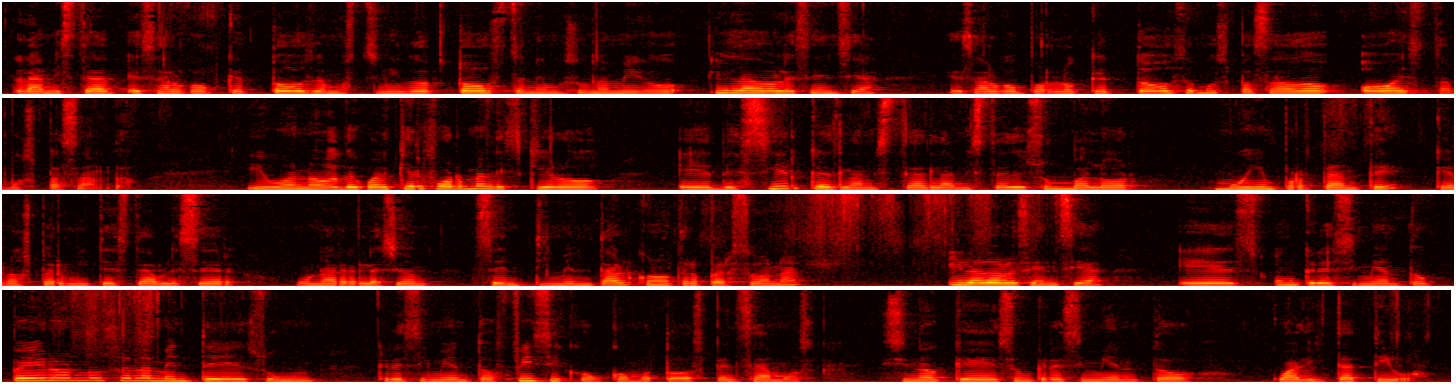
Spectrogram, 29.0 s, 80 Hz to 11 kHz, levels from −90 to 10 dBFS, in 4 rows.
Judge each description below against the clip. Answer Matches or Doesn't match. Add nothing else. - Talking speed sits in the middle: Matches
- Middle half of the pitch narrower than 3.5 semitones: Matches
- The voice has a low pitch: Doesn't match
